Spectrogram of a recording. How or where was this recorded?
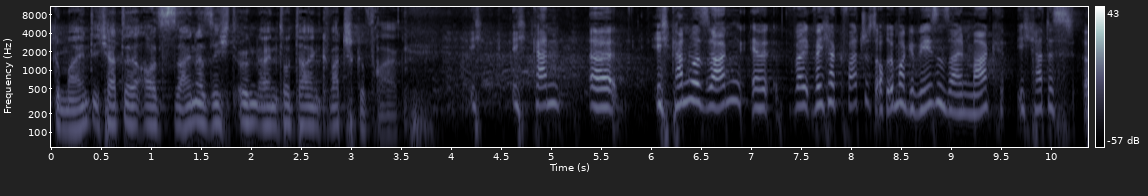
busy venue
